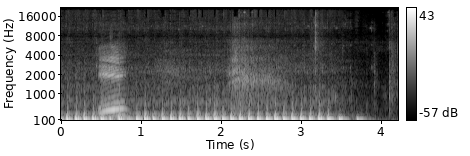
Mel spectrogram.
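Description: A Honda EX5 motorcycle engine idling close by with a steady, rapid thumping beat, briefly blipped early on, then cutting out and falling silent at the end.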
